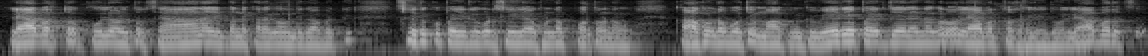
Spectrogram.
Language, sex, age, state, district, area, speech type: Telugu, male, 60+, Andhra Pradesh, Sri Balaji, urban, spontaneous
